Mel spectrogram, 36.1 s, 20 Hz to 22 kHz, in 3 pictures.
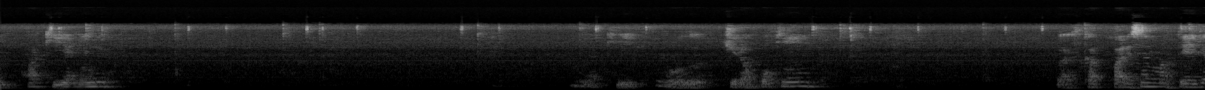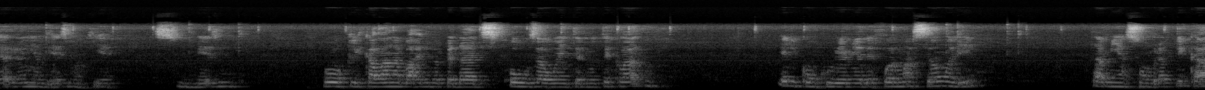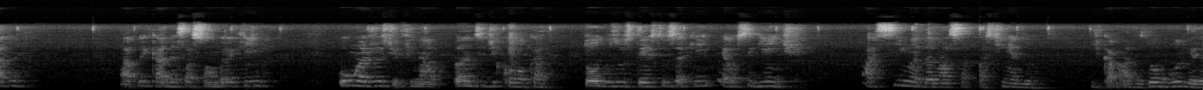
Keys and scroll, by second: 17.4 Return, 26.4 ctrl+s.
